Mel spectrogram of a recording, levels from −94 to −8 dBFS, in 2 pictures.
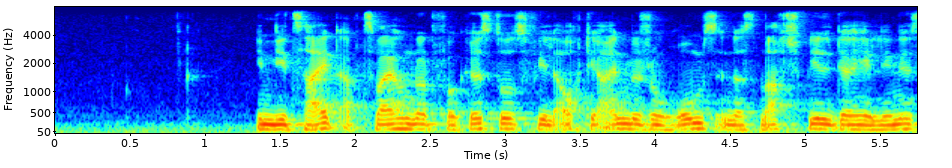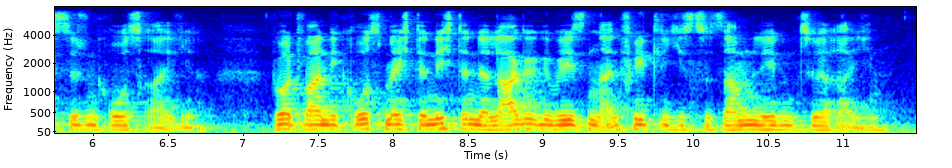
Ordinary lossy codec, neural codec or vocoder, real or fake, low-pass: none; none; real; 7.2 kHz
